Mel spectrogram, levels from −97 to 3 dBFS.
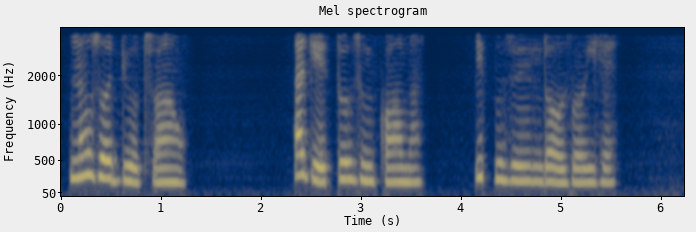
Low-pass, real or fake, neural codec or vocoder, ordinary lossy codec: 3.6 kHz; fake; codec, 16 kHz, 0.7 kbps, FocalCodec; none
